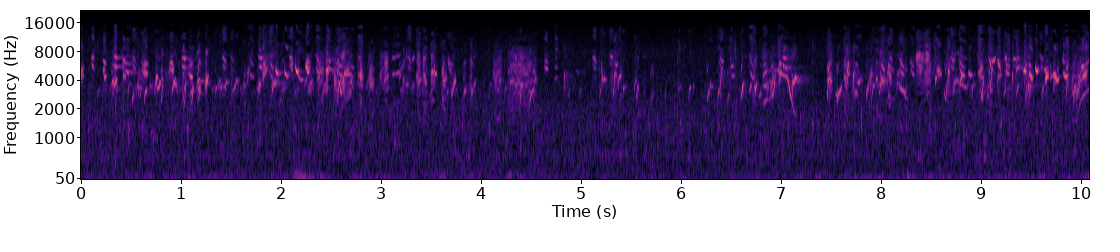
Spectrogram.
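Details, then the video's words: Goldfinch song: fast, high twittering phrases of chirps, trills and quick slurred notes, delivered in bursts separated by brief pauses, with no other sounds standing out. "Goldfinch Motivation Performance"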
